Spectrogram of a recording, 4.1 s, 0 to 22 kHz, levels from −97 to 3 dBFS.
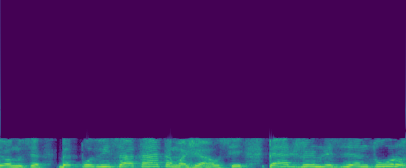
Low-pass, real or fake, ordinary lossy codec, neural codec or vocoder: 7.2 kHz; real; AAC, 16 kbps; none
